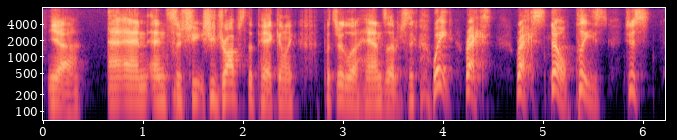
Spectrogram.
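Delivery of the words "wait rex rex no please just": frightened plea. Acted. Creature pleads with Rex.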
